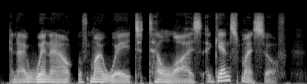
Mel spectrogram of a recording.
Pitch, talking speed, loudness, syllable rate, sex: 110 Hz, 235 wpm, -17 LUFS, 5.2 syllables/s, male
